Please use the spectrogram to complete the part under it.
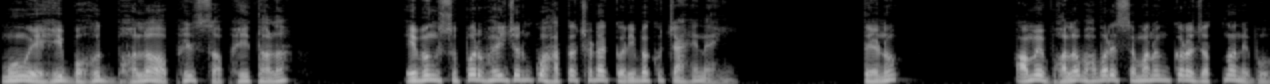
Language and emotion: Odia, fearful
